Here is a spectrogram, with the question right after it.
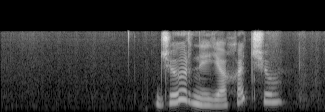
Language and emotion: Russian, positive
